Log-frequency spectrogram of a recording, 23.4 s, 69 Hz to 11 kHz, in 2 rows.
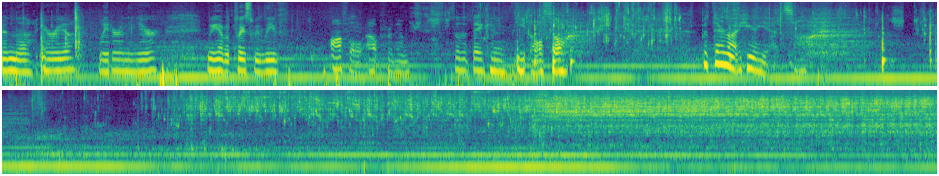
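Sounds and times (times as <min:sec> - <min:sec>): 
speech: 0:00.0 - 0:07.4, 0:08.8 - 0:10.1
low mechanical hum: 0:00.0 - 0:23.3
drinking water pouring into a pan: 0:13.4 - 0:23.3.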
